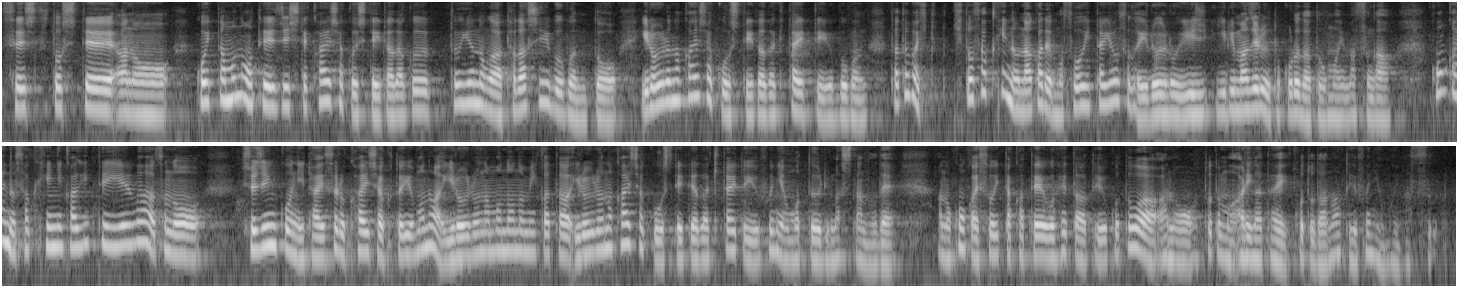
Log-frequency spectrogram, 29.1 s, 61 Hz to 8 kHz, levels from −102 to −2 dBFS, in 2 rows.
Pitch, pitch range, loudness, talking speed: 175 Hz, 155-215 Hz, -26 LUFS, 435 characters per minute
